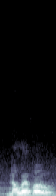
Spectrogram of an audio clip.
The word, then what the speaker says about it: Nalevo: Nalevo, N-A-L-E-V-O.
